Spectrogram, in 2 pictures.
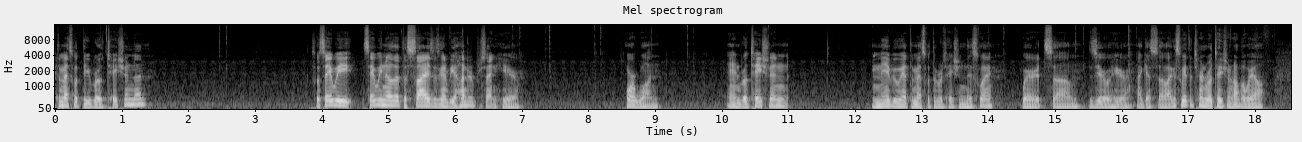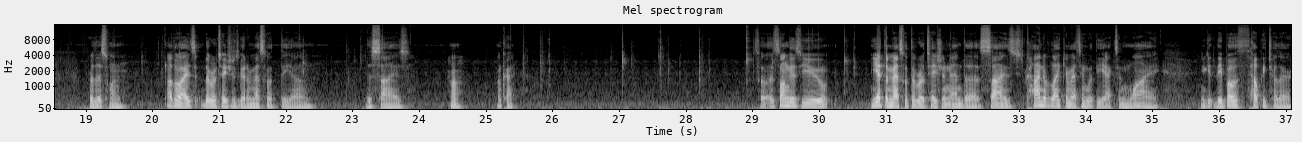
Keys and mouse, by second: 3.1-5.4 right drag, 5.4-7.4 drag, 7.4-9.6 right drag, 9.6-12.6 drag, 25.9 Right, 27.2 Right, 27.7 Right, 28.4 Right, 29.1 Left, 29.4 Left, 30.0 Left, 30.5 Left, 31.8 Right.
